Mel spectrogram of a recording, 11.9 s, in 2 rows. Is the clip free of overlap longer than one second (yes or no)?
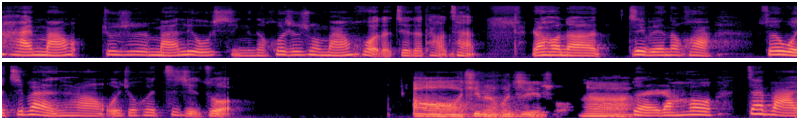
yes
